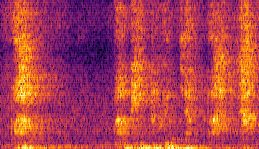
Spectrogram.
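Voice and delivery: soft whisper into the husband's ear. Retold or imitated. Wife whispering to her husband for money, soft whisper. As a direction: breathe it close and low like a secret. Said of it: "ngomongnya pelan-pelan".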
